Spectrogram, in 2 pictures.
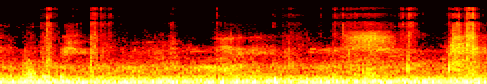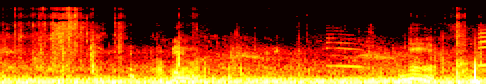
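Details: Hungry stray cats living in a park, coming for wet food; a few short rising-falling meows near the end over steady low rumble, footsteps and people talking in Turkish.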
